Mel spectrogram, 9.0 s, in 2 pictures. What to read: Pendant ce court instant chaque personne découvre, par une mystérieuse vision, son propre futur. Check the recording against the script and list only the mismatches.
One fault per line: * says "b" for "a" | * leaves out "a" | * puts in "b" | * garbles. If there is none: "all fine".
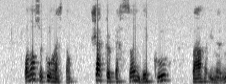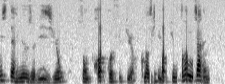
* garbles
